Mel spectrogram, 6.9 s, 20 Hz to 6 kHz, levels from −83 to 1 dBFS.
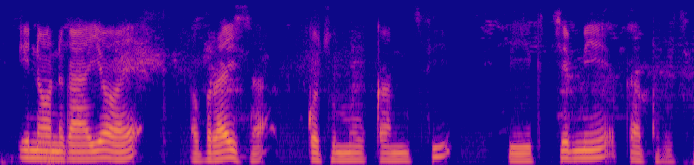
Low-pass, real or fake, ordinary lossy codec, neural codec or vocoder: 5.4 kHz; real; Opus, 24 kbps; none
